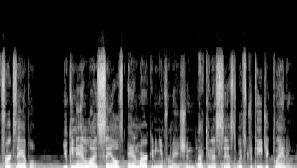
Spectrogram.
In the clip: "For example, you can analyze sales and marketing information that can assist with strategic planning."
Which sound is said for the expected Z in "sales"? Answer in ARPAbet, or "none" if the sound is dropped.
Z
